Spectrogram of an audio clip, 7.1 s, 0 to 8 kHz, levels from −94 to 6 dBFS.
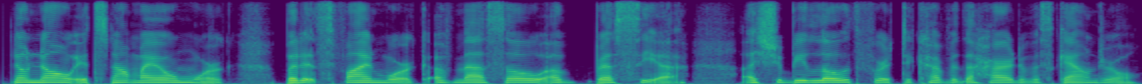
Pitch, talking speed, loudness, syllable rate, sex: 170 Hz, 235 wpm, -21 LUFS, 5.0 syllables/s, female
